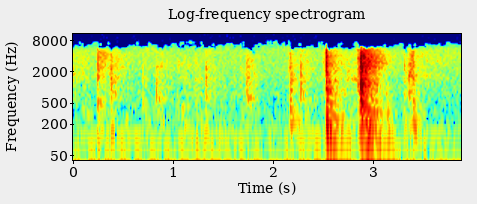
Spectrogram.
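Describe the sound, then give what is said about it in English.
A run of small clicks and ticks, then a door is pushed shut behind people going down steps into a cellar, with two muffled thuds, moderately loud, with no voices. “Now to open this door without making too much noise.”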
